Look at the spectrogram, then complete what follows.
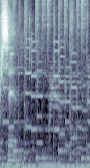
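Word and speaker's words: Synn: S-Y-N-N, you can just spell it like that. Let's call her Sin.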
